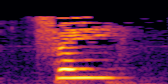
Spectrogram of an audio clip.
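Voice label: "飞", Mandarin Chinese; hsk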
